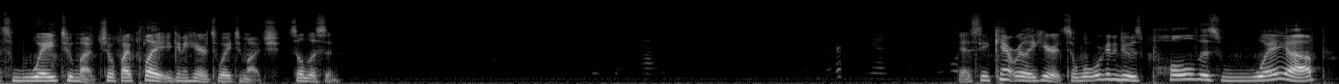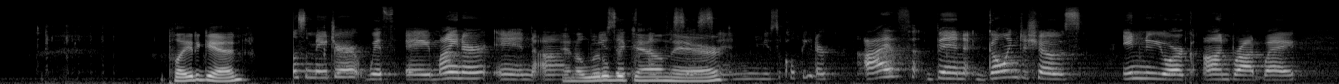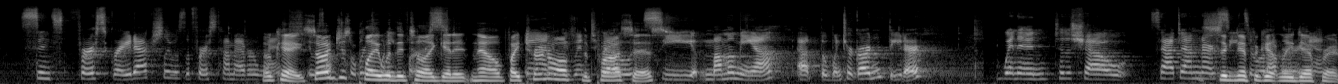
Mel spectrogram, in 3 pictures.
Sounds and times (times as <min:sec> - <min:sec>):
Female speech, woman speaking: 0:06.0 - 0:06.8, 0:16.4 - 0:26.4, 0:27.0 - 0:31.3, 0:32.0 - 0:36.2, 0:36.8 - 0:40.1.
